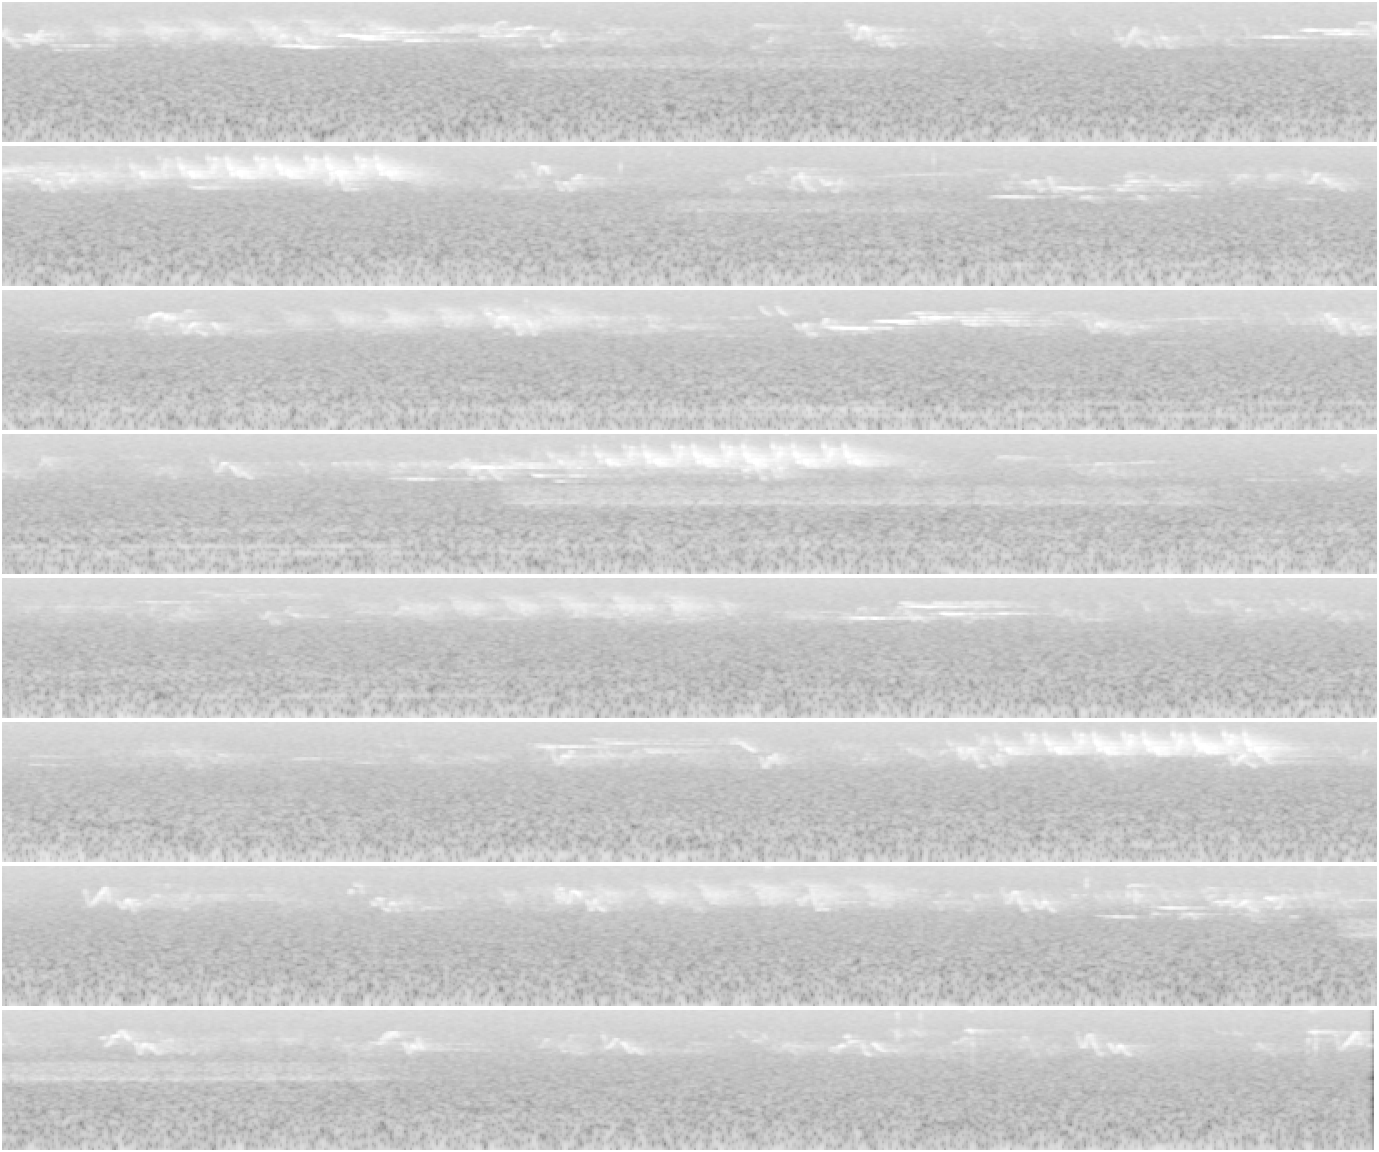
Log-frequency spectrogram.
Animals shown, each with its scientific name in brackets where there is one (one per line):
Red-eyed Vireo (Vireo olivaceus)
Eastern Wood-Pewee (Contopus virens)
Hermit Thrush (Catharus guttatus)
Ovenbird (Seiurus aurocapilla)
Yellow-bellied Sapsucker (Sphyrapicus varius)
